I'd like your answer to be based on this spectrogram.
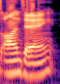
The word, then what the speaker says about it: An Dang: My name is Ondang. It's spelled A-N, but it's pronounced on, like when you turn on the lights.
